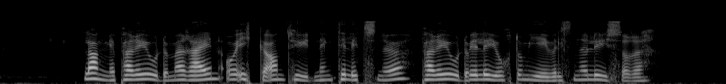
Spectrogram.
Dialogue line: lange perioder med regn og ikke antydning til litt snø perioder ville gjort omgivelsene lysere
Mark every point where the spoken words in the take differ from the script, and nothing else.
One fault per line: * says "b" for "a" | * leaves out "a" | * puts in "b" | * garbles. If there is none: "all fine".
all fine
